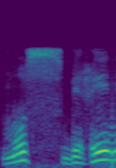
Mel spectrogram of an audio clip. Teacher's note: مصبحين وليس مز، لان الصاد هنعملها همس وتفخيم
